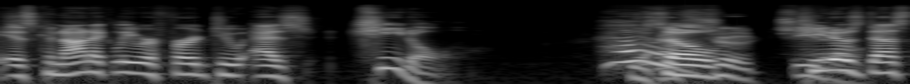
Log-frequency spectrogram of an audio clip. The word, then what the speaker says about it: Cheetle: The Cheetos dust internally is canonically referred to as Cheetle. So that's true. Cheetos dust they call Cheetle. Like Don Cheadle, but spelled with a T.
